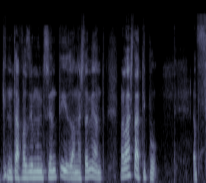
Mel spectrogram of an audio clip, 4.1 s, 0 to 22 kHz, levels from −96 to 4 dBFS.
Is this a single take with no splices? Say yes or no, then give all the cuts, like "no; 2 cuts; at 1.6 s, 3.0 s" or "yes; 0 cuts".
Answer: yes; 0 cuts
